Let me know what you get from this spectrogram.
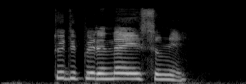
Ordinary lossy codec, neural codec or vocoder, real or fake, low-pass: MP3, 64 kbps; codec, 32 kHz, 1.9 kbps, SNAC; fake; 14.4 kHz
